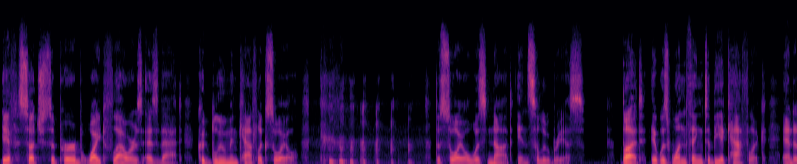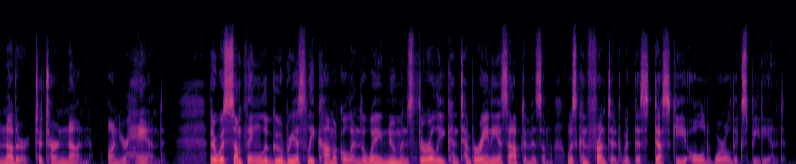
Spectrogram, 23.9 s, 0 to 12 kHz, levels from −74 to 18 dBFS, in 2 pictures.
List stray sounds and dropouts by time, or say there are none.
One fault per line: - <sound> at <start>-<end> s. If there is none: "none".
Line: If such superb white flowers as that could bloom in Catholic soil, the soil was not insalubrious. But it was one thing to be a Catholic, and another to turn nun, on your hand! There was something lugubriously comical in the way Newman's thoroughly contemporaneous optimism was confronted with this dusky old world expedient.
- laugh at 4.8-6.3 s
